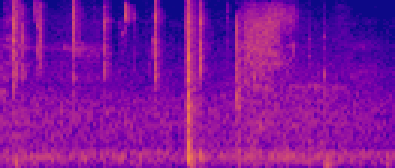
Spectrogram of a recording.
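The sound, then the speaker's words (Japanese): Someone types a search keyword on a computer keyboard: a handful of faint, separate key clicks at an uneven pace, followed by a short, soft rustle. “で、こちらに実際調べたいキーワードを入力してください。”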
